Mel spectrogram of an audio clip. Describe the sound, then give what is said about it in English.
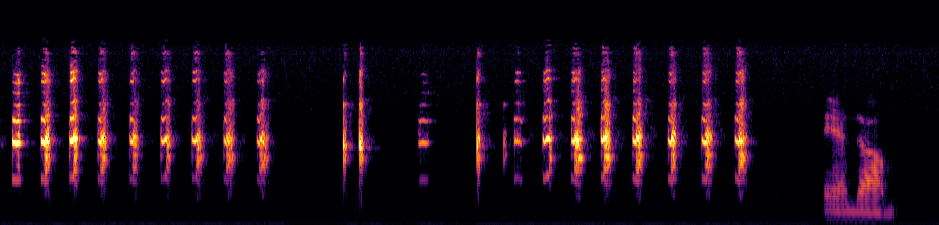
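A box call imitates turkey hen yelps: two evenly spaced runs of sharp, raspy notes, loud, with a short gap between. A brief lower warbling call follows at the end. “And then he's a beautiful, beautiful hen yelp with it.”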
